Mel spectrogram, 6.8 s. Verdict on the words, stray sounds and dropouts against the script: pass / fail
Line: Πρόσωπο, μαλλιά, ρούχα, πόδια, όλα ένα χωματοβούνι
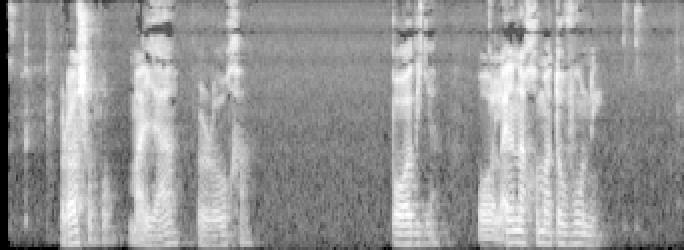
pass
